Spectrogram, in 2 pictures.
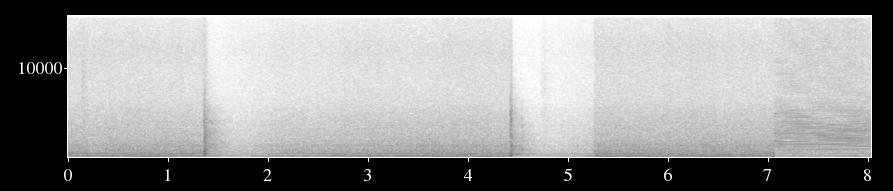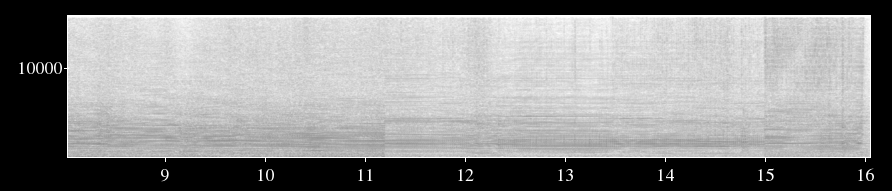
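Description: Benchtop jointer running with a steady motor whine while white oak boards are fed across its cutterhead, starting about seven seconds in. Before that, a steady shop noise with two sharp knocks.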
